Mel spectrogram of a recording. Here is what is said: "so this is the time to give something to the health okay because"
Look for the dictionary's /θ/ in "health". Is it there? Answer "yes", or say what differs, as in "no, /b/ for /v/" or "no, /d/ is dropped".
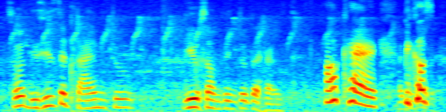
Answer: no, /t/ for /θ/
